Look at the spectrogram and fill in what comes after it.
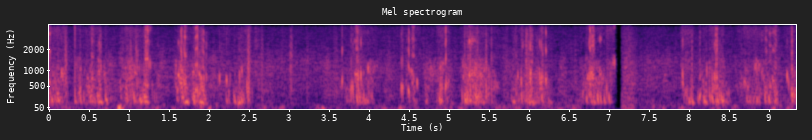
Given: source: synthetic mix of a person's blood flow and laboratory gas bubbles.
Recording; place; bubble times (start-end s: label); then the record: Doppler ultrasound of blood flow; subclavian vein
0.00-0.26 s: bubbles
0.32-0.83 s: bubbles
0.87-1.41 s: bubbles
1.55-2.00 s: bubbles
2.09-2.58 s: bubbles
3.62-4.12 s: bubbles
4.38-4.64 s: bubbles
4.68-5.02 s: bubbles
5.13-5.64 s: bubbles
5.77-6.30 s: bubbles
6.62-7.10 s: bubbles
7.88-8.54 s: bubbles
8.59-9.15 s: bubbles
9.19-9.35 s: bubbles
From the record:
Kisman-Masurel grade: 333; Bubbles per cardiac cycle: rolling drumbeat, 9 or more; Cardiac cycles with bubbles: 50 to 99%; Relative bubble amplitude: loud (0.450 to 0.775); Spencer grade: 3 (all of the cardiac periods contain showers or single bubble signals, but not dominating or overriding the cardiac motion signals); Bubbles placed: anywhere in the cardiac cycle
